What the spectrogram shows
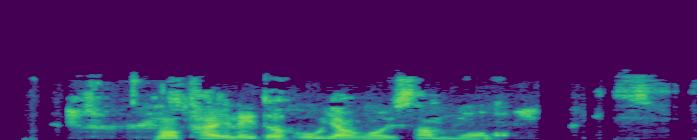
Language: Cantonese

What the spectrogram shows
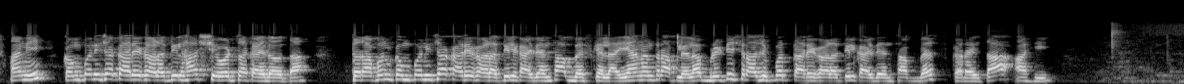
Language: Marathi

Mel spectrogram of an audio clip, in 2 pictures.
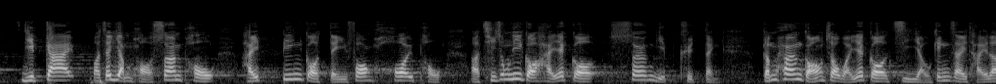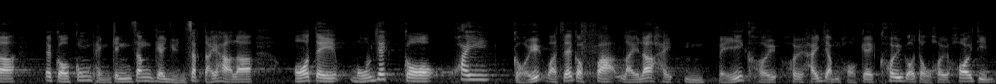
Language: Cantonese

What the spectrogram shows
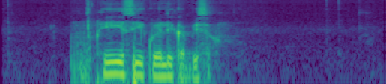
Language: Swahili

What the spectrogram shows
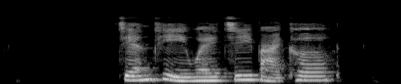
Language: Chinese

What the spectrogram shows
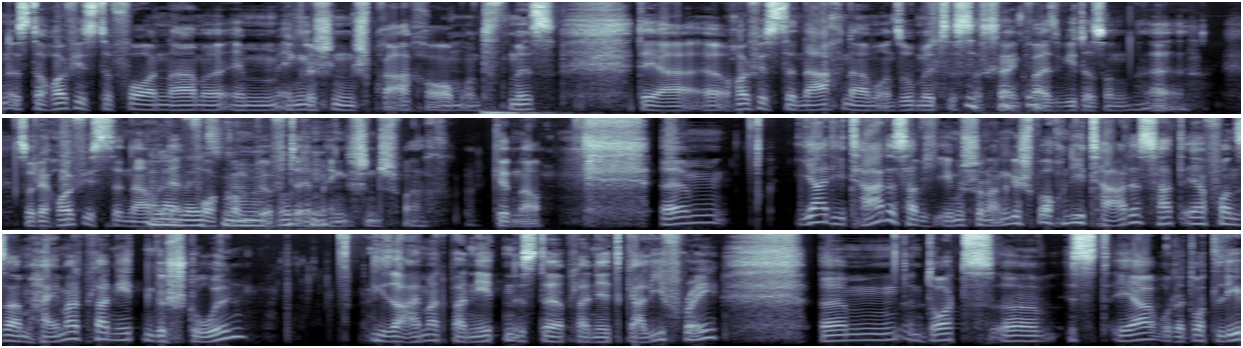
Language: German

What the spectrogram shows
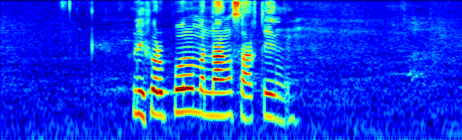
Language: Javanese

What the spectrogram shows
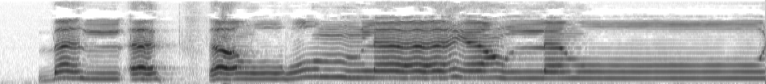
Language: Arabic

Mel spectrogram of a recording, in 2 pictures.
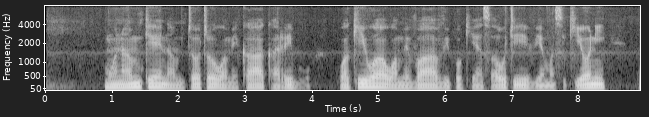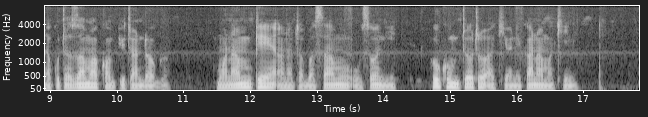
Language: Swahili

